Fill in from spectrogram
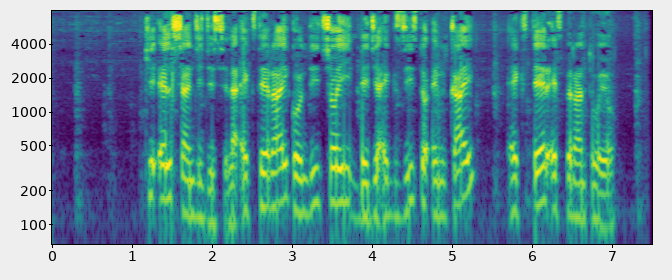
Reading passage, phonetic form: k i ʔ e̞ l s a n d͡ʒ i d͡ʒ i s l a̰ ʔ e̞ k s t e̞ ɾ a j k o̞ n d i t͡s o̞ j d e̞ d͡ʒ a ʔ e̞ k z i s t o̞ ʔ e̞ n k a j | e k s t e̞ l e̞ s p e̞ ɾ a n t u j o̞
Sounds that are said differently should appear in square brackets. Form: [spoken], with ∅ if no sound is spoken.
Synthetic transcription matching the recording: k i ʔ e̞ l [ʃ] a n d͡ʒ i d͡ʒ i s l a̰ ʔ e̞ k s t e̞ ɾ a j k o̞ n d i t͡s o̞ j d e̞ d͡ʒ a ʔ e̞ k z i s t o̞ ʔ e̞ n k a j | e k s t e̞ [ɾ] e̞ s p e̞ ɾ a n t u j o̞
